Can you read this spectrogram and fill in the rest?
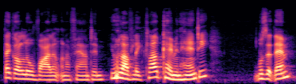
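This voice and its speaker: A woman's voice: fairly low pitch, animated, rapid-fire, close to an everyday voice. A woman playing a brash, hot-headed investigator in an audio drama, righteous and flippant, with a casual, blunt manner. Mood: blunt, commanding. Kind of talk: audio drama acting and first-person narration.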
